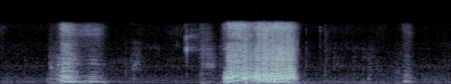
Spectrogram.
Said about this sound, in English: My chair farted.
